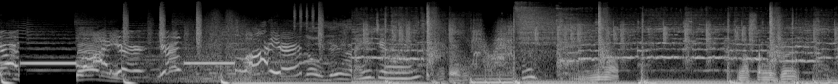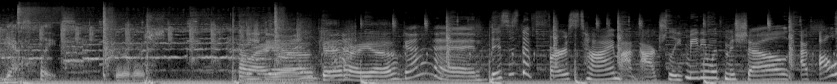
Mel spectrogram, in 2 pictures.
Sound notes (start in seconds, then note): 0.0 beep; 9.7 speaks faintly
